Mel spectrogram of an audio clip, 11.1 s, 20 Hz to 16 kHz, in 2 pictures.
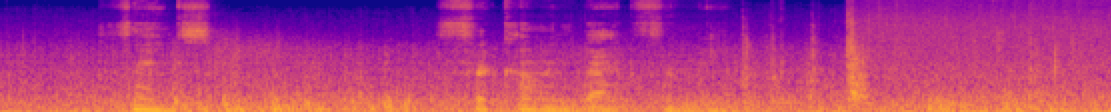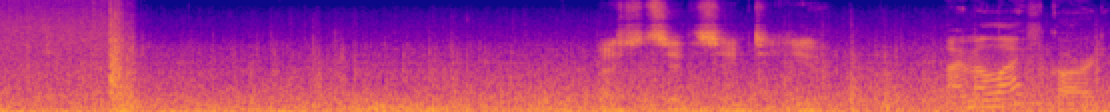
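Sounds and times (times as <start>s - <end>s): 
heavy hurricane rain pouring: 0.0s - 11.0s
torrential hurricane wind gusts buffeting a car: 0.0s - 11.0s
speech: 0.6s - 4.8s, 8.6s - 11.0s
sharp bursts of louder spray or buffeting: 4.2s - 6.3s.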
